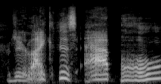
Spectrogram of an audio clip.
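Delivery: squeaked-out storybook witch voice, very high and loud.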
